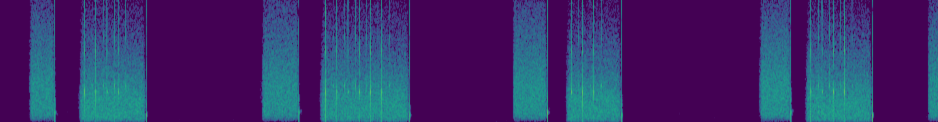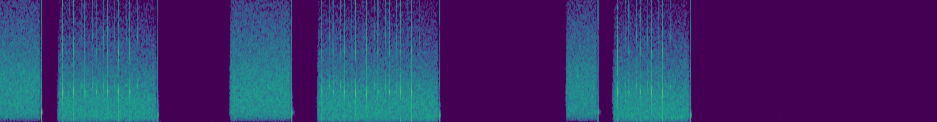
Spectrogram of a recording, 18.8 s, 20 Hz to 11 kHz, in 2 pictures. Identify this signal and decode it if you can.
Pulse dialling, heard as a rotary dial, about 9 pulses a second. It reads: 4 6 3 4 7 9 5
